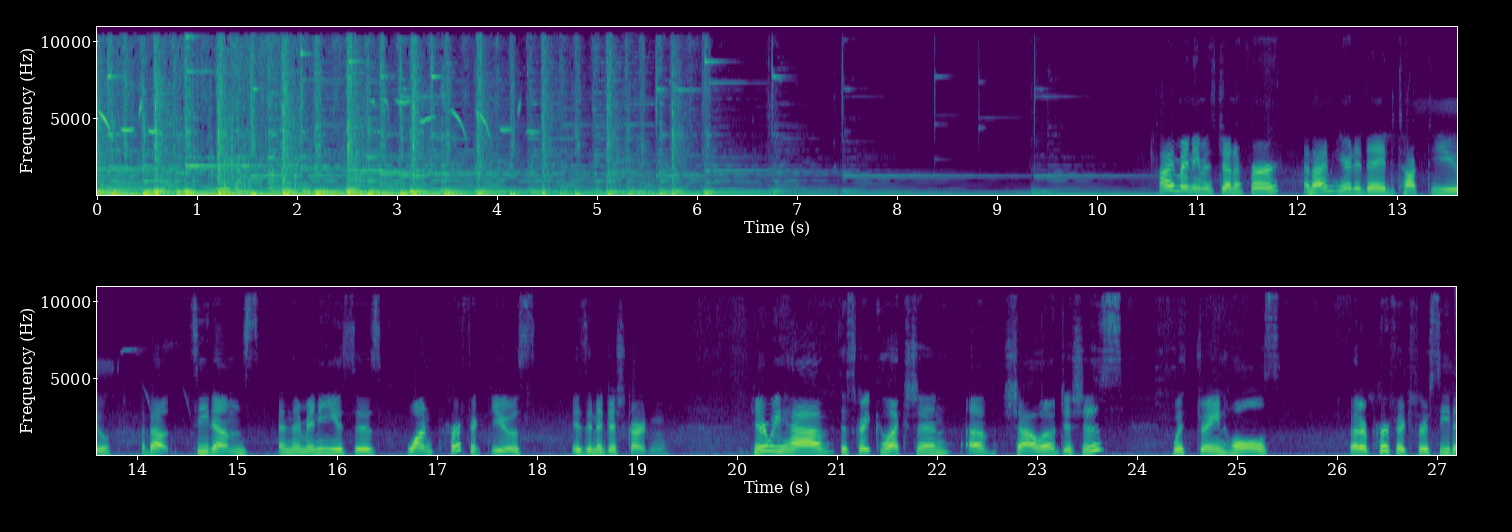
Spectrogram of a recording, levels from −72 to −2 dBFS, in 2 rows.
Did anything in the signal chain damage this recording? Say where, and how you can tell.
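No, no signal-chain faults found.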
